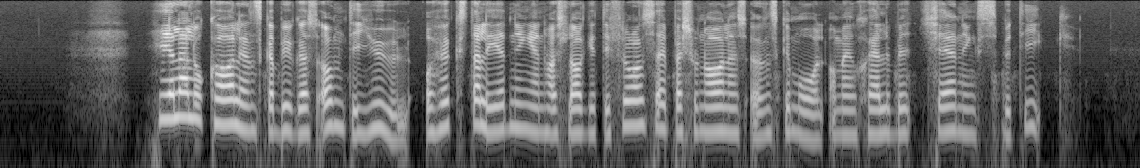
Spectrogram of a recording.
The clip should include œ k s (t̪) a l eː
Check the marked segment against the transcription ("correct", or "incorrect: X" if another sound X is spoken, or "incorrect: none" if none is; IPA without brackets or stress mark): correct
